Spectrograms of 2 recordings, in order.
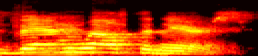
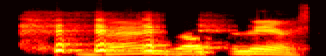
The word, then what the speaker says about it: Van Welsenaers: And my last name is pronounced just as it's spelled. It's just long. It's Van Welsenaers. I cannot even spell it. No, it's it's an easy long name. Van Welsenaers.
